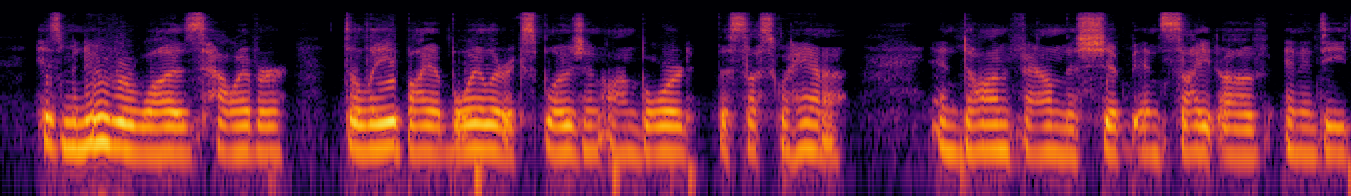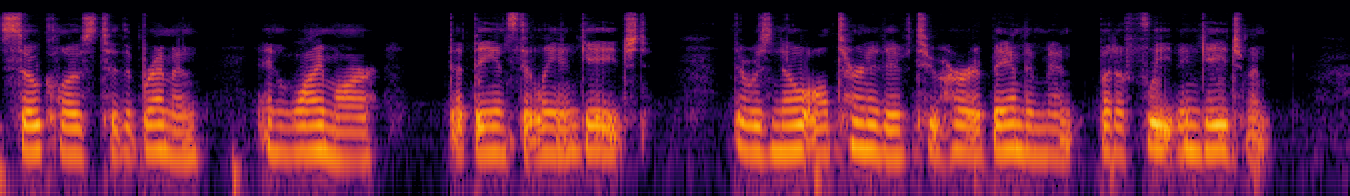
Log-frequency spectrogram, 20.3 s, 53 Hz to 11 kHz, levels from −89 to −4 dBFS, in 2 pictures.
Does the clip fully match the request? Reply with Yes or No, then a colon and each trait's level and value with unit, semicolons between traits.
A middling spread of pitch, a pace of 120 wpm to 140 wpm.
No: narrow, 1.3 semitones; slow, 135 wpm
